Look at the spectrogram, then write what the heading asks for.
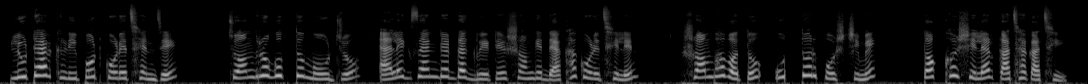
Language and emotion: Bengali, neutral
